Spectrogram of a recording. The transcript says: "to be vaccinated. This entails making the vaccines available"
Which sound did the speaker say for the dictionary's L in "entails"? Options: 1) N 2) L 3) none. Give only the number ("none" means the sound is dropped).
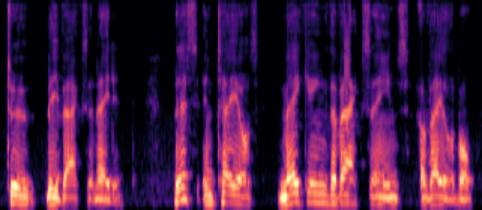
2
